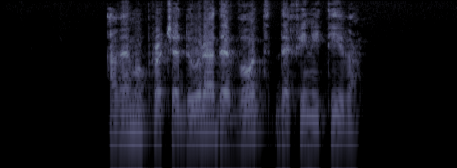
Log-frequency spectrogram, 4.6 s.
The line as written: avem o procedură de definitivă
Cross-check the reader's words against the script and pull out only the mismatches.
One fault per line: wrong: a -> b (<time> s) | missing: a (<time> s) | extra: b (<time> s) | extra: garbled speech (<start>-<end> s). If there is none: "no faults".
extra: vot (2.3 s)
